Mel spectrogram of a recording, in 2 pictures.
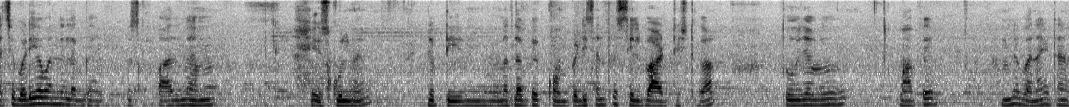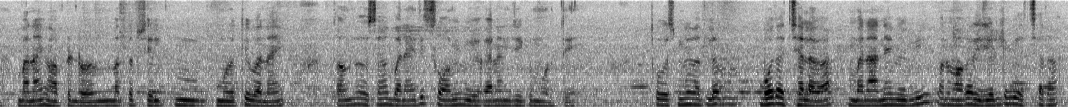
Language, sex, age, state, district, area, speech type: Hindi, male, 18-30, Madhya Pradesh, Harda, urban, spontaneous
